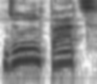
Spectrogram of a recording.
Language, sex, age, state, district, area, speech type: Nepali, male, 18-30, West Bengal, Kalimpong, rural, spontaneous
